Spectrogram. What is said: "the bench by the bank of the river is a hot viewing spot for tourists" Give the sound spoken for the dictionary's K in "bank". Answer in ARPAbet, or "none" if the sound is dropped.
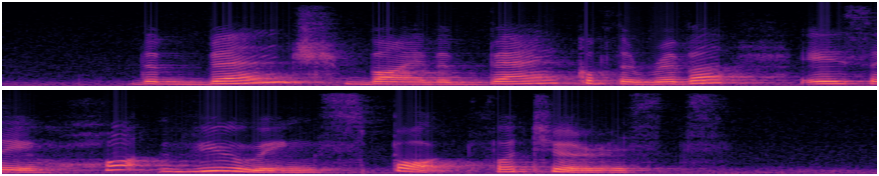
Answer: K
